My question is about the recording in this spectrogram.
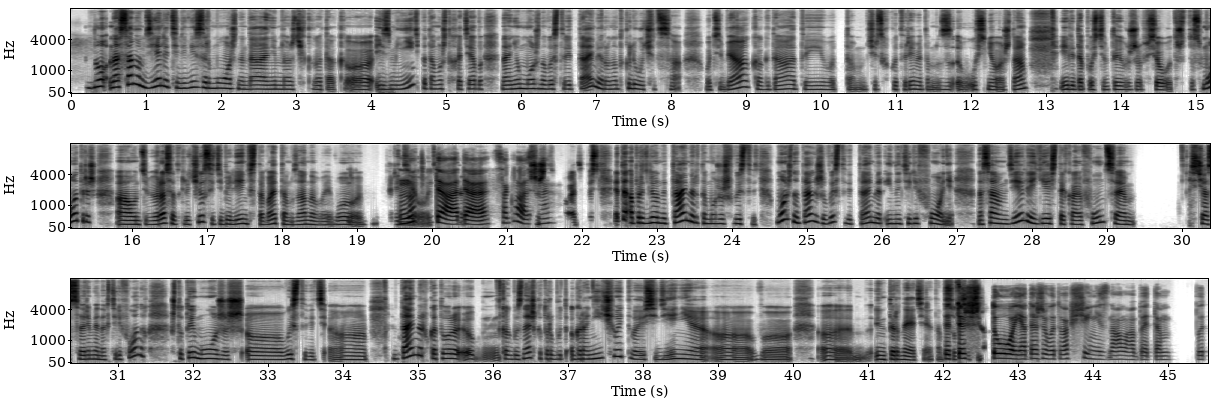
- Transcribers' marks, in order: none
- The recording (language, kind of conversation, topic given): Russian, advice, Как сократить экранное время перед сном, чтобы быстрее засыпать и лучше высыпаться?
